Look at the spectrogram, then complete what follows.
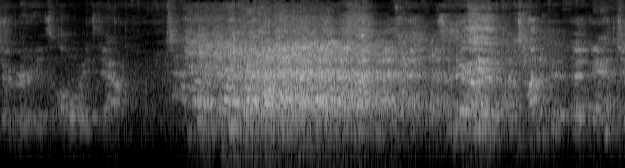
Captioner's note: audience laughing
